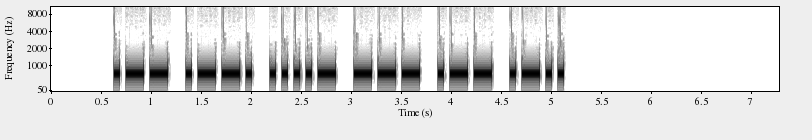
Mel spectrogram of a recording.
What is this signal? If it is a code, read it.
Morse code, heard as a keyed tone, about 20 wpm, 700 Hz. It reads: WP4OWL
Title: USA Call Signs - 6 Characters - Repeated 3x - 20wpm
